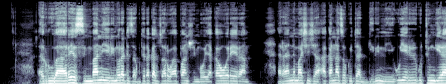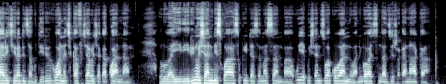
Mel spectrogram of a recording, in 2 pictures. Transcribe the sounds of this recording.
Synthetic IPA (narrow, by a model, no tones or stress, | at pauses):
ruʋaɾe̞zimbaniɾino̞ɾat̬id͡zakutirakad͡zarwapanʐimbo̞jakao̞ɾe̞ːɾa | rane̞maʃiʒaʔakanat͡sokuitaɡʱiɾin̤iuje̞ɾirikutuŋɡiɾaɾit͡ʃiɾatid͡zakutiririkuwanat͡ʃi̥kafu̥t͡ʃaɾo̞t͡ʃakakwaːna | ruʋaiɾiɾino̞ʃandiswasekuitasemasambauje̞kuʃandiswakweʋan̤uʋane̞ŋɡeaʋasiŋɡad͡ziʐakanaːka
